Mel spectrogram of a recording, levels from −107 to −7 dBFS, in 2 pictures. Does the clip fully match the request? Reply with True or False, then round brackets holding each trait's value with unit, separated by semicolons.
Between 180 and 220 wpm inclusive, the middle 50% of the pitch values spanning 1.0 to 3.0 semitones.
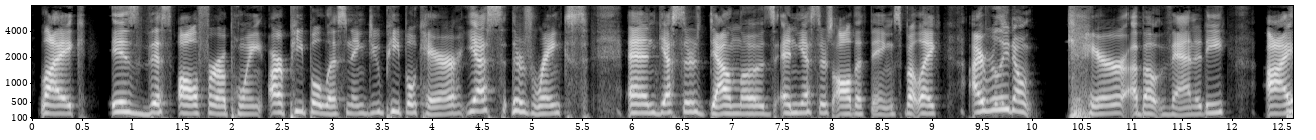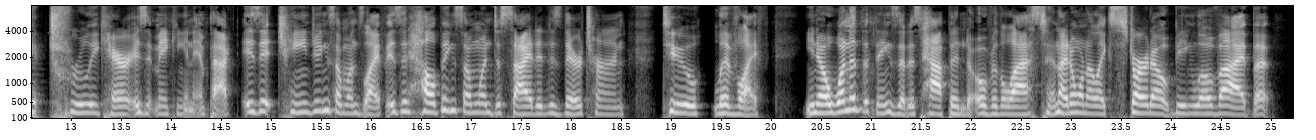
True (195 wpm; 2.7 semitones)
